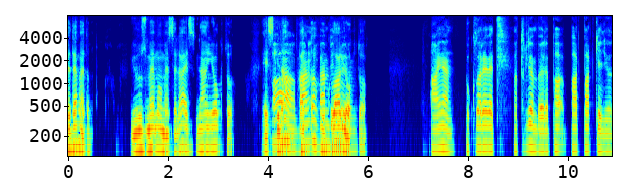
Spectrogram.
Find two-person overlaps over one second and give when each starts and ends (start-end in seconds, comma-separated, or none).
4.1-5.8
